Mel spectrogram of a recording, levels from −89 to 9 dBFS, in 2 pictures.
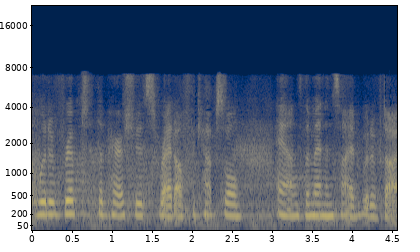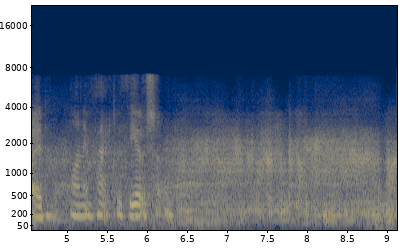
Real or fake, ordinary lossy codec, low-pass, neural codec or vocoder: fake; AAC, 32 kbps; 7.2 kHz; codec, 24 kHz, 0.9 kbps, DualCodec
